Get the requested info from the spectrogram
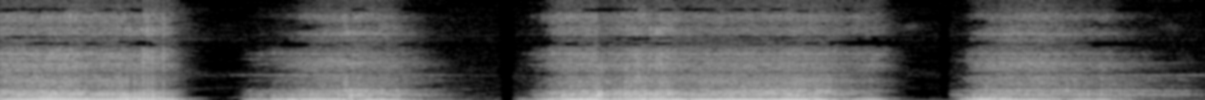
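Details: Sleeping girl snoring: loud, rough, rattling breaths in and out in regular cycles, about fifteen a minute; heavy snoring.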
